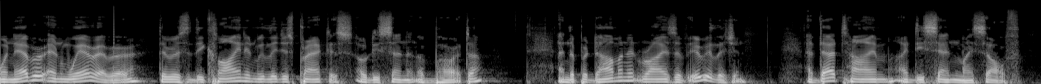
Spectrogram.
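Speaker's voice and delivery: usual speaking voice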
